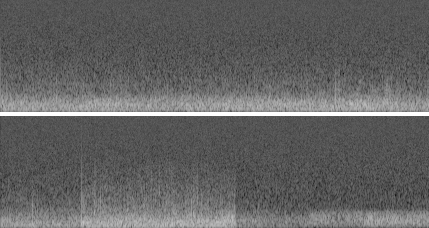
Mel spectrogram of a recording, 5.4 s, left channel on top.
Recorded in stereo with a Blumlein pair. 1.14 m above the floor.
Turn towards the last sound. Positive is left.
No sound to turn to.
